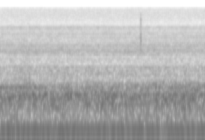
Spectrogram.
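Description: Faint, steady background hiss with a low constant hum: room tone with no distinct events.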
